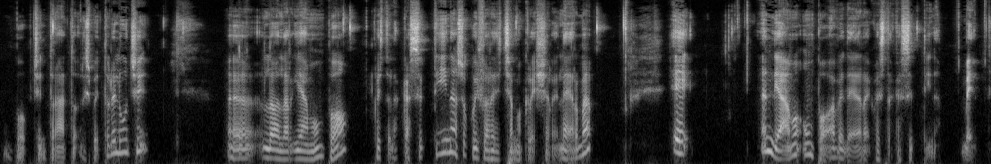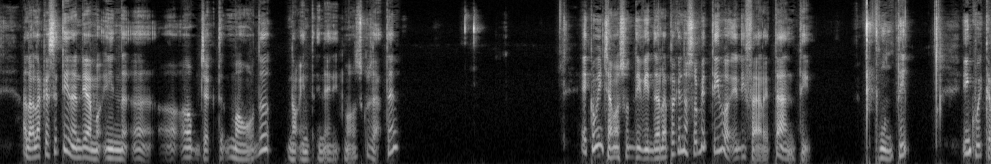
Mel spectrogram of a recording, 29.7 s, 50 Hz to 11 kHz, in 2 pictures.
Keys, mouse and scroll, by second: 1.0-2.8 middle drag, 3.5 s, 5.5-7.7 middle drag, 7.7-9.3 drag, 9.5-15.5 middle drag, 20.1 Tab, 21.7-23.5 right drag, 22.3 Tab, 23.5 middle click.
